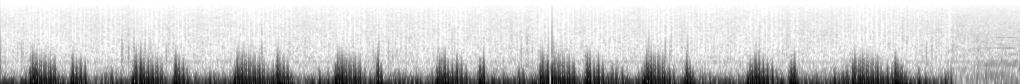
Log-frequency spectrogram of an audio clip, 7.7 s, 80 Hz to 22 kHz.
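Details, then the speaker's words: Amplified heartbeat, loud muffled low thumps roughly 75–80 beats a minute with steady hum, transmitted via electrical stethoscope and telephone equipment in a 1930 animated film so a whole room can listen simultaneously. "a whole room full of students or consultants can now listen to the same heart or body sounds at the same time"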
